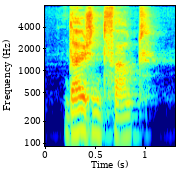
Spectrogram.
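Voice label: "duizendvoud", Dutch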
